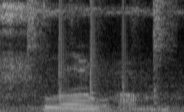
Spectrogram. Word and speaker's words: phloem: Then after the tree leaves out, the sapsucker begins making shallower, more rectangular wells in the phloem. That's how you pronounce it.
